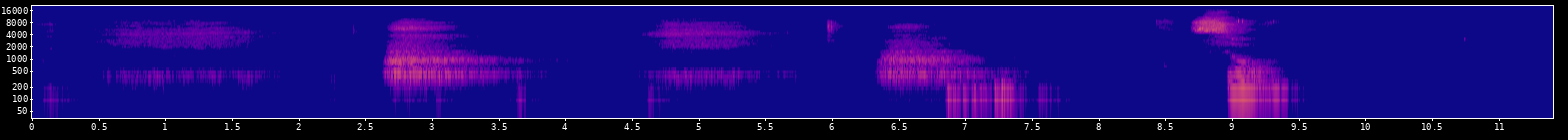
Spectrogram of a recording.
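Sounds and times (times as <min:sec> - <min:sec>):
slow deep breath cycles with airy inhales and sighing exhales: 0:00.5 - 0:01.9, 0:02.6 - 0:04.0, 0:04.6 - 0:07.6
speech: 0:09.0 - 0:09.5.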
